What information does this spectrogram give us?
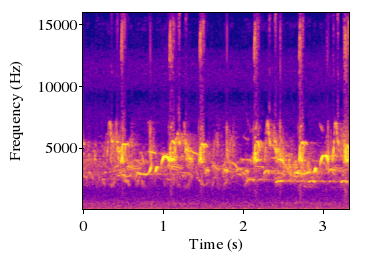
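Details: Forest dawn chorus from 2 June 2023: bright, high-pitched chirping and twittering from many birds, with sharp ticking notes punctuating a steady layer of song.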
